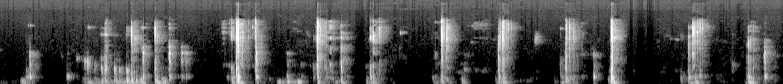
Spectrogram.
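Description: Biting and chewing a solid handmade milk chocolate pipe with sprinkles, close to a headset microphone: a string of short, sharp crunches and mouth clicks.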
